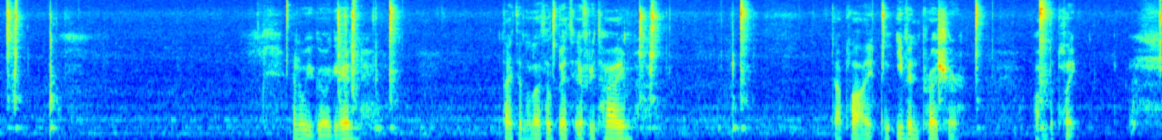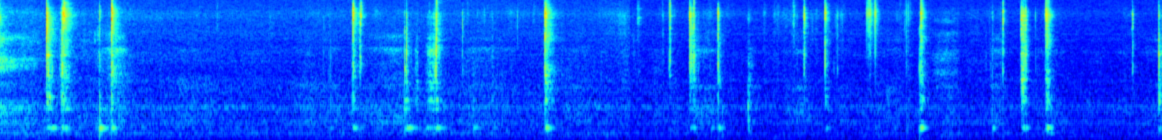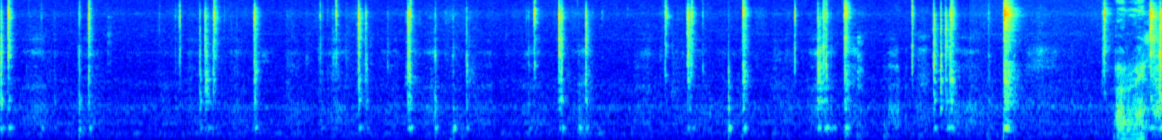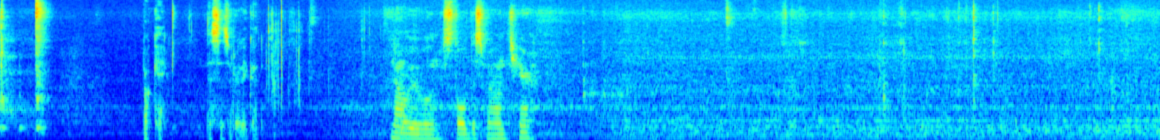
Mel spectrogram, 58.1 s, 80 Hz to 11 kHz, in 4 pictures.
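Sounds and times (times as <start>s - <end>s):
allen key clicking in screws: 18.9s - 20.1s.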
